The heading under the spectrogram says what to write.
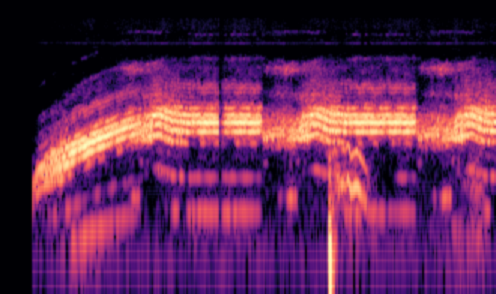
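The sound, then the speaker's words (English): The Ghostbusters siren sound effect, used as a spoiler alert, wails upward from a low pitch, then holds a steady, loud, harmonic-rich tone for several seconds, with a couple of brief dips and no talking. “It's the Ghostbuster siren.”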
